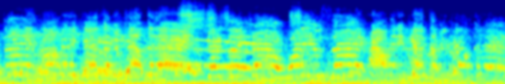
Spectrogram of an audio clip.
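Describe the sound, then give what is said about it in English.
A loud crowd of protesters blocking the Bay Bridge in the San Francisco Bay Area, during the Asia-Pacific Economic Cooperation Summit, fills the air with overlapping shouts and raised voices, with chanting and yells rising and falling over a steady low rumble that continues throughout. “And in response, protesters blocked the Bay Bridge today.”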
